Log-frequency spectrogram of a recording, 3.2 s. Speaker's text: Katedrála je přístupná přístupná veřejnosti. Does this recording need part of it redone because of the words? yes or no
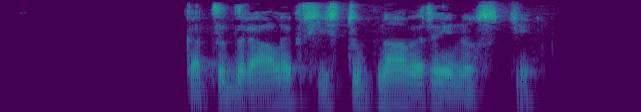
yes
